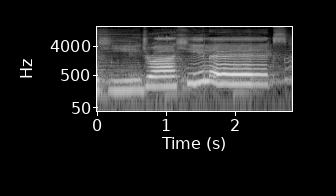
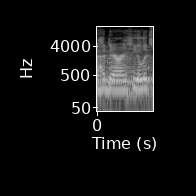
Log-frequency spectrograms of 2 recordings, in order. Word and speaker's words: Hedera helix: There are a couple of things, like I definitely want to keep my Hydra Helix way of pronouncing my Hedera Helix, but otherwise anything else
